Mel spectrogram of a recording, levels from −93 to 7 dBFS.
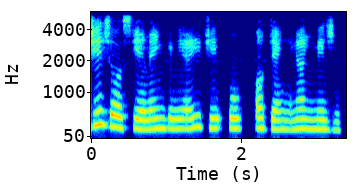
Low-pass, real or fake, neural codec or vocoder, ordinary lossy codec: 5.4 kHz; fake; codec, 16 kHz, 0.5 kbps, FunCodec, trained on LibriTTS, 25 frames a second; none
